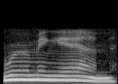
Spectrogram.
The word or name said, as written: rooming-in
